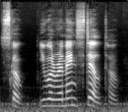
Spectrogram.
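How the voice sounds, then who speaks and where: A woman's voice: lively intonation, normal speed, lightly acted. A woman playing a stern, suspicious alien security officer with a clipped, odd way of speaking, in a sci-fi audio drama. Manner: clipped, starts and ends statements with odd verbal tic. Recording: noisy audio with ambient rumble.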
